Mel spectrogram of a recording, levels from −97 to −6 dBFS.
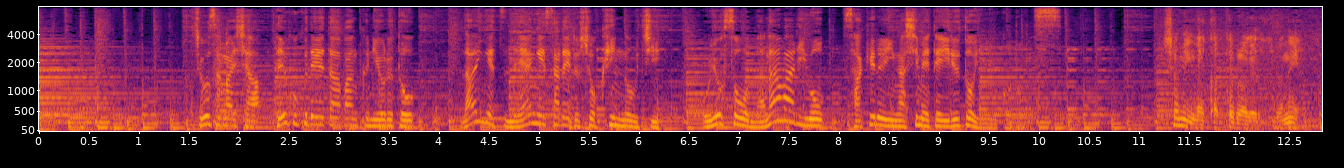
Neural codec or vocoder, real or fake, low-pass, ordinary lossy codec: none; real; none; none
